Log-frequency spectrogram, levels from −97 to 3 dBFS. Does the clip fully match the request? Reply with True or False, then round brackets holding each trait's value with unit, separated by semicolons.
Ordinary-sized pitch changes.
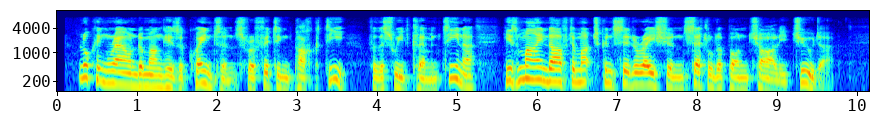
False (7.3 semitones)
